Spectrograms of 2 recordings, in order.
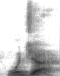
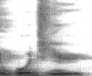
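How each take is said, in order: First: The word 'you' is reduced to 'ya'. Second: The word 'you' is said in full. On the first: The speaker calls it right. "we say would ya" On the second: The speaker calls it wrong. "we don't say would you"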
